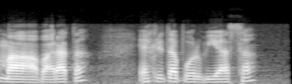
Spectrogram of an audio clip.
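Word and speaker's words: Mahābhārata: también más barata Ajá se pronuncia más barata escrita por biasa y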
